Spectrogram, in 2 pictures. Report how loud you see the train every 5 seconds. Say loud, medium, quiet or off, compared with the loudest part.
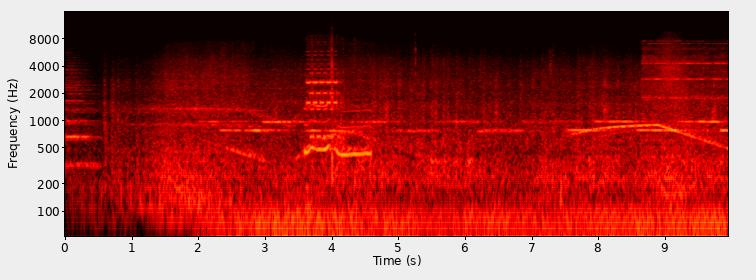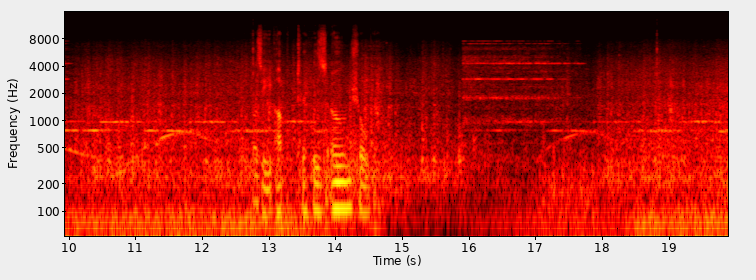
medium, medium, loud, loud.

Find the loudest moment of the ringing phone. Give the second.
4 s.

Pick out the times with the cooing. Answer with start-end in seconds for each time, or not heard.
not heard.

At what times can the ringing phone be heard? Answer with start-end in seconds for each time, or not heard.
3.5-4.6, 8.6-10.1, 15.9-17.8.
